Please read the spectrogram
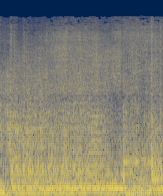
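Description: Loud progressive house music at a DJ set: the kick drum drops out and a sustained low synth note holds for about a second and a half, then the beat comes back in near the end.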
